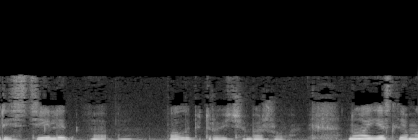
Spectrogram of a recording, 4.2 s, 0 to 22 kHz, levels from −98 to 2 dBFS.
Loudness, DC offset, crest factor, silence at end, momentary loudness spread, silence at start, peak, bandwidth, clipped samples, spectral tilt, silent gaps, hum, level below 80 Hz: -26 LUFS; under 0.1%; 16 dB; 0 s; 18 LU; 0 s; -10 dBFS; 10.5 kHz; under 0.1%; -6.5 dB/octave; none; none; -60 dBFS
